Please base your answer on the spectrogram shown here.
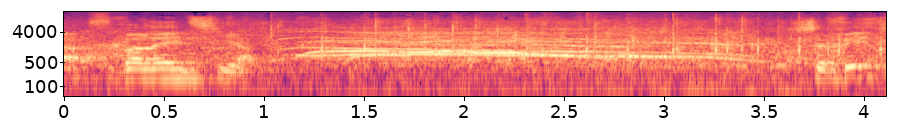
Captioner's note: crowd cheering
